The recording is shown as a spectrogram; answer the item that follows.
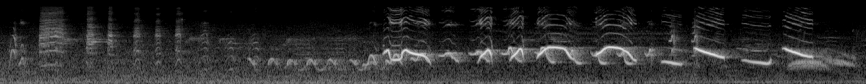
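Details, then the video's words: Black-throated laughingthrush in morning contest song in a wild-type voice, used for training caged birds: after a soft, low opening, loud clear whistled phrases arch up and down, each note sliding and repeated about once per second. "Khướu bạc má hót đấu giọng rừng buổi sáng"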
